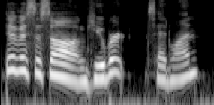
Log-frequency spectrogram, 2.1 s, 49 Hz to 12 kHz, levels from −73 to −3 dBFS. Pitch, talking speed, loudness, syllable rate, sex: 220 Hz, 195 wpm, -16 LUFS, 5.1 syllables/s, female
